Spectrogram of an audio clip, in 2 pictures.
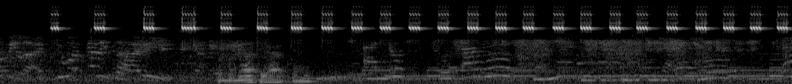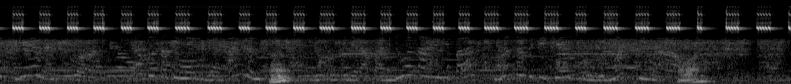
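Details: Javanese field cricket (jangkrik jeliteng) caught in rice fields, known for a loud, shrill voice. Rapid high chirps repeat steadily throughout, about three per second, over low tonal background sounds.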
